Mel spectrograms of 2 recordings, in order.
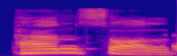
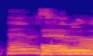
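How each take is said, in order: First: The word begins with an f sound. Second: The word begins with a p sound. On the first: The speaker calls it wrong. "ফ্যানসল, এটা কি হবে?" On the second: The speaker calls it right. "পেন্সিল হবে"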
